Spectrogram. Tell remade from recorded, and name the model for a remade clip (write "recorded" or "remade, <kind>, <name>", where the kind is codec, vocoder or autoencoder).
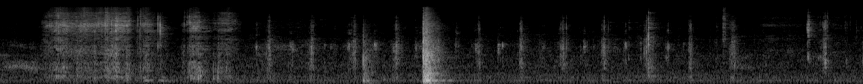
recorded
